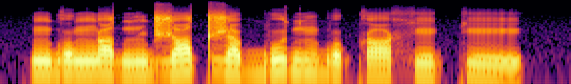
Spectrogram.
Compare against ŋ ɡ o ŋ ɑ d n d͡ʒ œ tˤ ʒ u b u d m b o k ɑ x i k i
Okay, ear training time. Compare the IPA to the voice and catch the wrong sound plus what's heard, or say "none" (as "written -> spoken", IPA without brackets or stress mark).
none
